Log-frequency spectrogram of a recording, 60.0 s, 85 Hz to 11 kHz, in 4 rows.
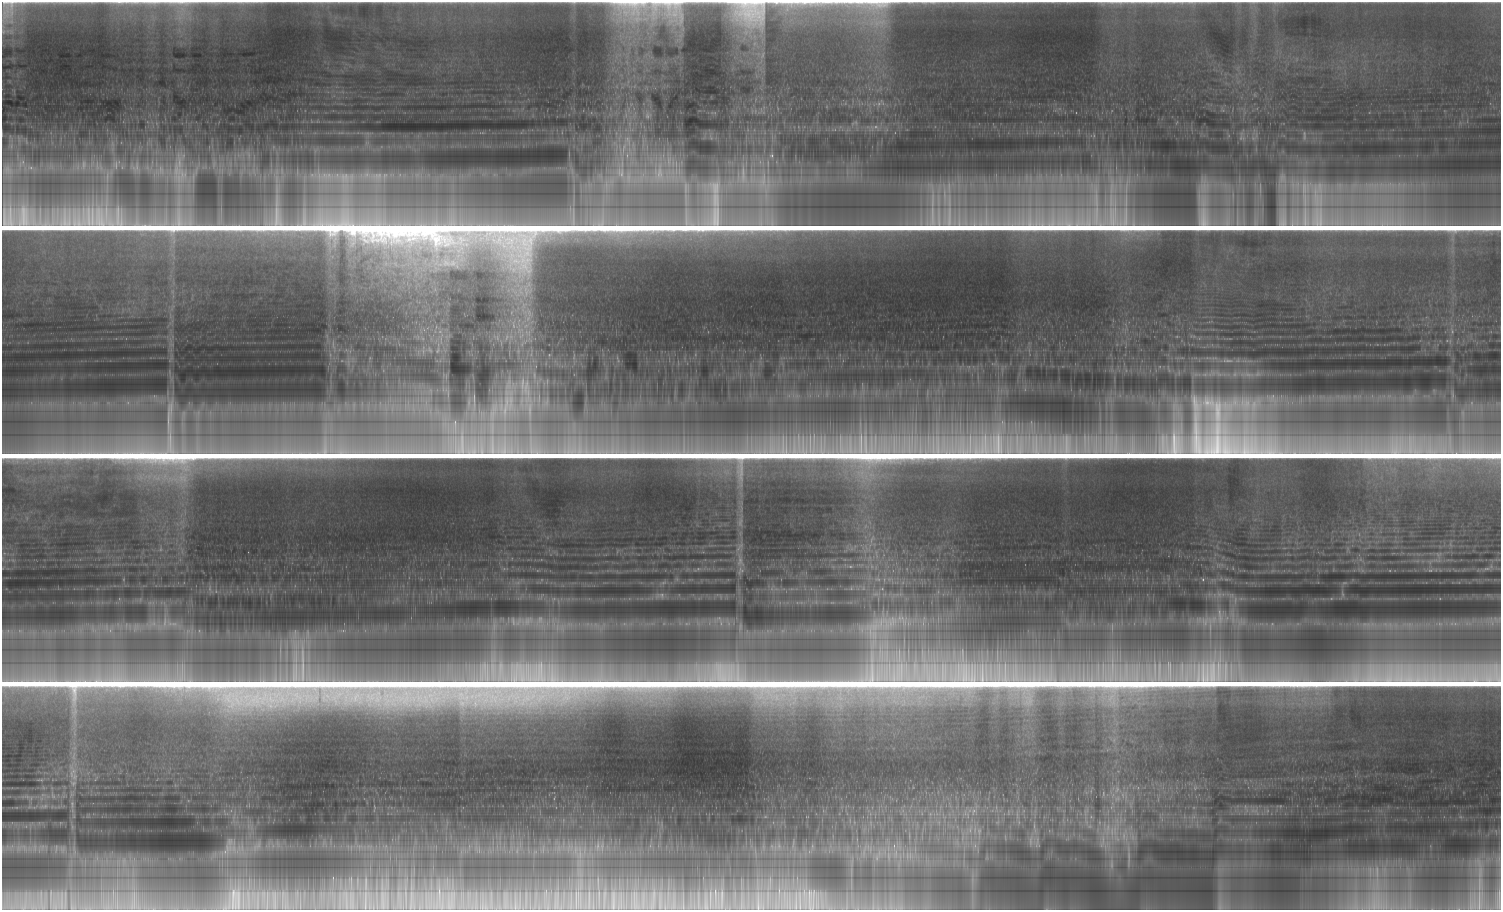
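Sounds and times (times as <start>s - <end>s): race car engine at full throttle: 0.0s - 59.9s.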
